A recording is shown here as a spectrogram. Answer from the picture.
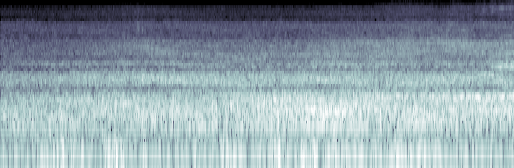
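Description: Long Island Rail Road electric multiple-unit train rolling along the track: a steady rumble of wheels on rail that grows a little louder about four seconds in.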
